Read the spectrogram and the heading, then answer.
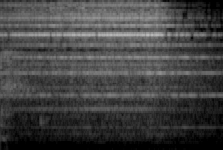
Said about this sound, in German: Und wenn die Schulklingel wieder klingelt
